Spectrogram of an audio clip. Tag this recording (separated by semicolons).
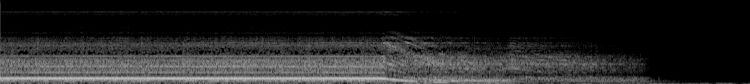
Astbury; Factory; Machine; Machinery; machine-shutdown; Mechanical; power-down; Sci-Fi; shutdown; Strange; Synthetic; turnoff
